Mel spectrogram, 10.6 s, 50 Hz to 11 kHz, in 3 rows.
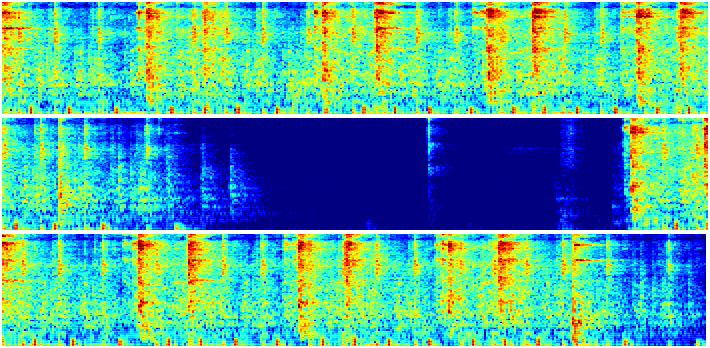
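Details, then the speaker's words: Champion portable generator that sat for years, half choke, flooded, with suspected bad greenish old gas. Engine catches in ragged, uneven bursts, dies about two seconds, then sputters back; misfiring blamed on a fouled spark plug. "I think it's that spark plug. 110%. I think it's that spark plug. I don't know what made it fire off that one time"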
